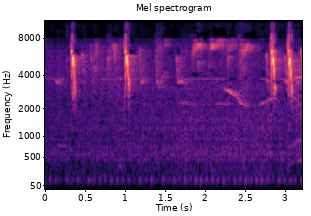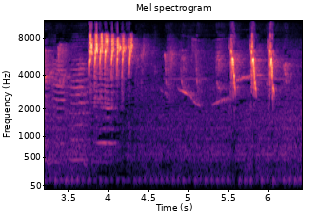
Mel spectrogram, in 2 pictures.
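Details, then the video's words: Lesser shortwing song made of sharp, very high single notes spaced about a second apart, slurred thin whistles, and one quick rattling trill, over a constant low hum. "burung konin gacor"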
